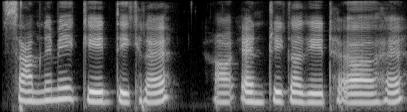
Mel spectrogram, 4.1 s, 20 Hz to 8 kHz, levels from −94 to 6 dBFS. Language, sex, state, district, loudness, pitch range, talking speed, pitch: Hindi, female, Bihar, West Champaran, -17 LUFS, 200-230 Hz, 190 wpm, 215 Hz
